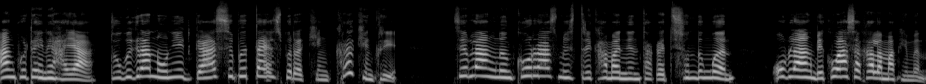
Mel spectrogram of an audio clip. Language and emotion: Bodo, angry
